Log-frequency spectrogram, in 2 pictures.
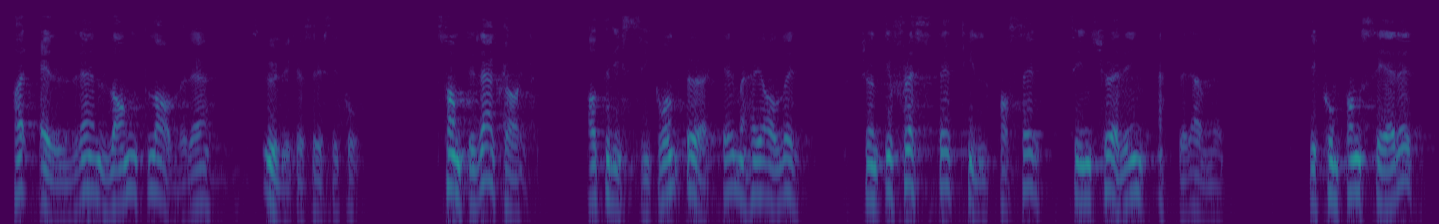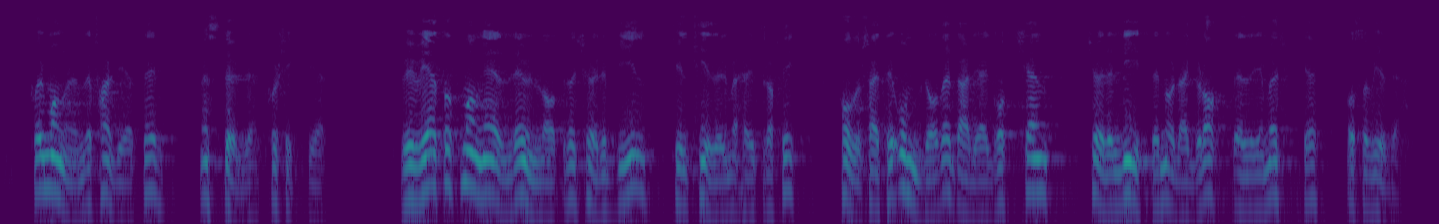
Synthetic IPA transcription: hɑɾɛld̪ɾəlɑŋt̪lɑːʋəɾə | ʉːlʏ̰kəsɾɪsɪkʊ | sɑmt̪ʰiːd̪ɪæɾkʰlɑ̰ːʈ | ɑt̪ɾɪsɪkʊənøːkəɾmɛɦœʏɑld̪əɾ | ʂɛnt̪̚d̪ɪflɛst̪ət̪ʰɪlpʰɑsːəɾ | sɪnçøːɾɪŋɛt̪ːəɾɛʋnəɾ | d̪̥ɪkʰʊmpɑŋseːɾəɾ | fɔɾmɑŋlənd̪əfæɖɪheːt̪əɾ | mɛst̪œɾəfɔʂɪkt̪ɪhḛːt̪ | ʋɪʋeːt̪ɑt̪mɑŋːəɛld̪ɾəʉnːəlɑ̰ːt̪əɾɔçøːɾəbiːlt̪ʰɪlt̪ʰiːd̪əɾəmɛhœʏt̪ʰɾɑfɪkː | hɔlːəʂæɪt̪ʰɪlʊmɾoːd̪əɖ̪æɖɛæɾɡɔt̪ːçɛnt̪ | çøːɾəɭiːt̪ənɔɖɛæɾɡlɑt̪ʰːɛlːəɾɪmœɾkə | ʔɔsɔʋiːd̪əɾə̰

